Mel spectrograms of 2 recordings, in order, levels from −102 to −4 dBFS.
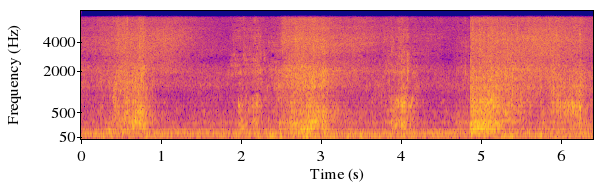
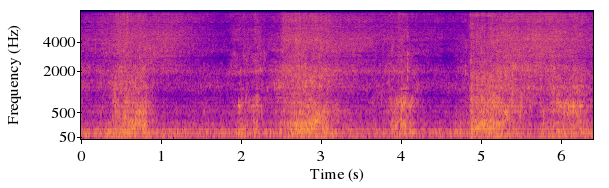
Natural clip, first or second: first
